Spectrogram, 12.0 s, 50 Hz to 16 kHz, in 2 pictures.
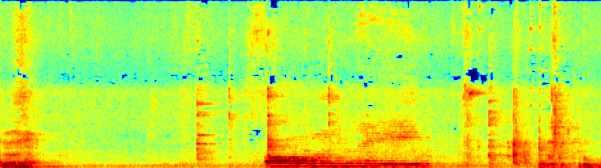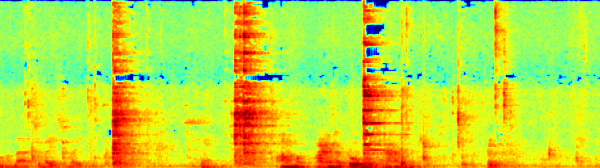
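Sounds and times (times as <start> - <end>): cutlery clinking against bowls: 4.6 - 8.9, 9.5 - 11.2.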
